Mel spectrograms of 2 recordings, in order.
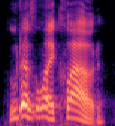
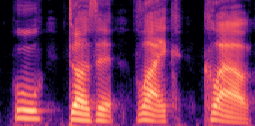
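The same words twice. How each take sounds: First: Quick, high rhetorical question; excited. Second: Slow, louder, stretched out; drawn out. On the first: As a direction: toss it off brightly. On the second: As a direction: drag every word out for emphasis. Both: Real, not acted.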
